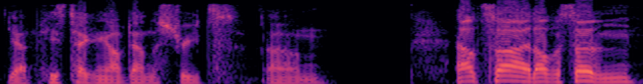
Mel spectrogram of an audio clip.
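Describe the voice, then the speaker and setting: A man narrating as game master in an online tabletop game, casual and loose, with fillers and quick self-corrections. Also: on the low side, lively intonation, fairly bright tone, no room sound.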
